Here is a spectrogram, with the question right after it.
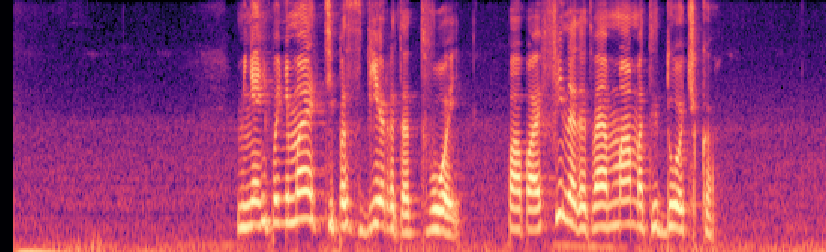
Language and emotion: Russian, angry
